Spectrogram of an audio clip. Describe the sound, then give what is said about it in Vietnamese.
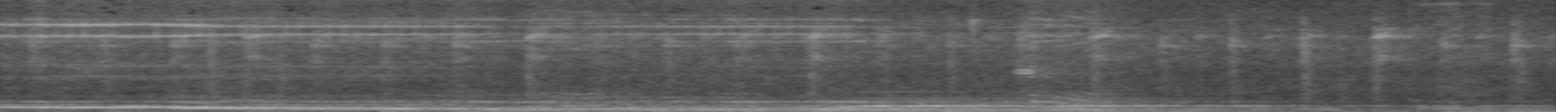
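A long howl carried on strong wind high in the sky: sustained, wavering tones that dip and later rise in pitch over a steady windy rush, loud throughout with no talk. “Mấy phút sau, cơn gió lồng lộng trên không trung mang tiếng hú của Trắc Mộc Cường Ba đi đến một nơi rất xa.”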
